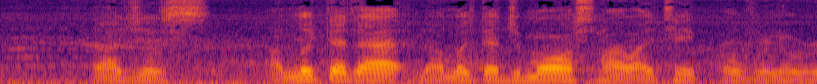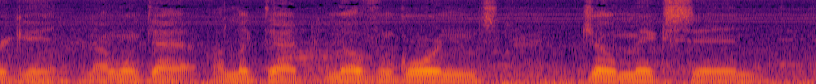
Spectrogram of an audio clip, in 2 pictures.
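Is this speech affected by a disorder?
No.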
